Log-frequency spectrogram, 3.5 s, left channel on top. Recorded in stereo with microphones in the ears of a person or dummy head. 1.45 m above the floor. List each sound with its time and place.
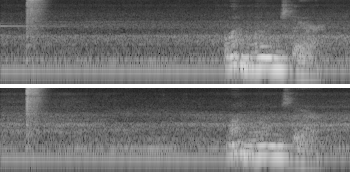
0.2 s a dropped coin: 25° right (ahead or behind), 0.9 m
2.2 s a man speaking: 70° left (ahead or behind), 4 m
